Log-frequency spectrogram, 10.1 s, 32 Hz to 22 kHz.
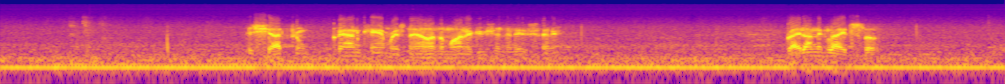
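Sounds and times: low hum with faint hiss: 0:00.0 - 0:10.0
man's voice on radio: 0:02.5 - 0:05.6, 0:07.9 - 0:08.8.

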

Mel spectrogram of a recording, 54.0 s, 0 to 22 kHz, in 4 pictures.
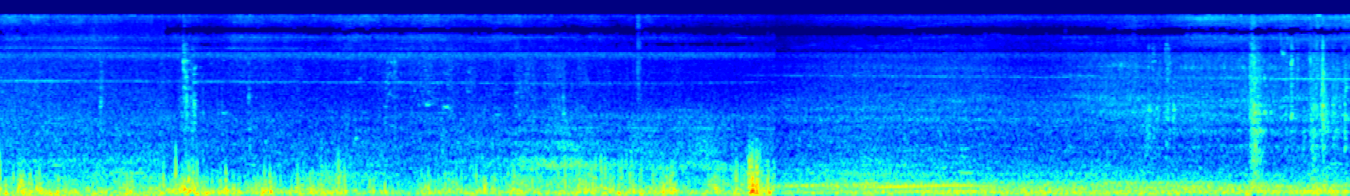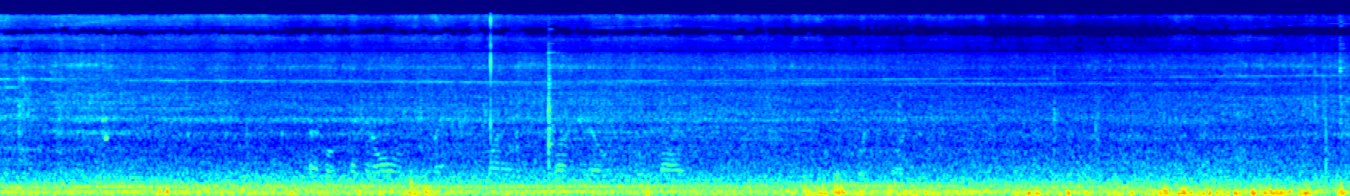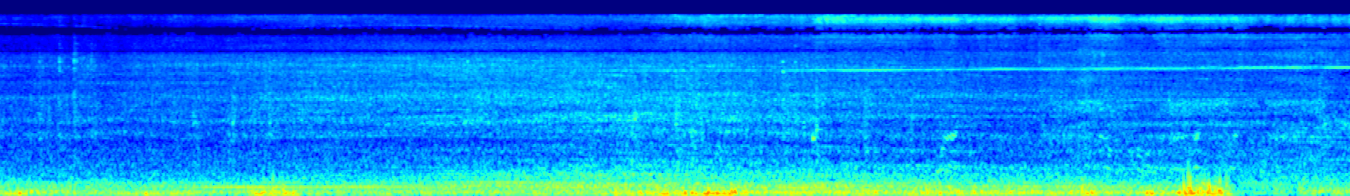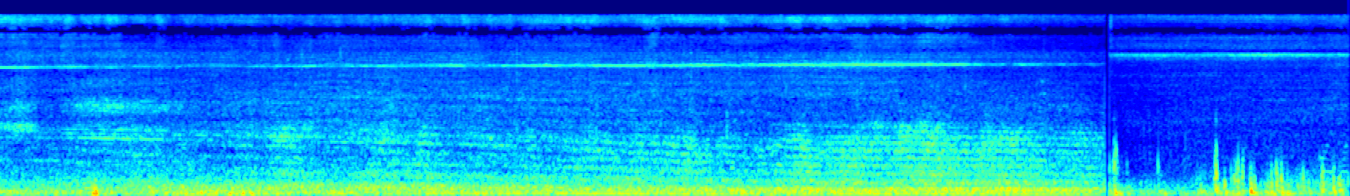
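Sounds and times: wind buffeting microphone: 0:00.0 - 0:09.0, 0:23.6 - 0:27.8, 0:37.0 - 0:44.0, 0:49.4 - 0:54.0
truck engine droning: 0:00.0 - 0:24.9, 0:28.3 - 0:51.6.

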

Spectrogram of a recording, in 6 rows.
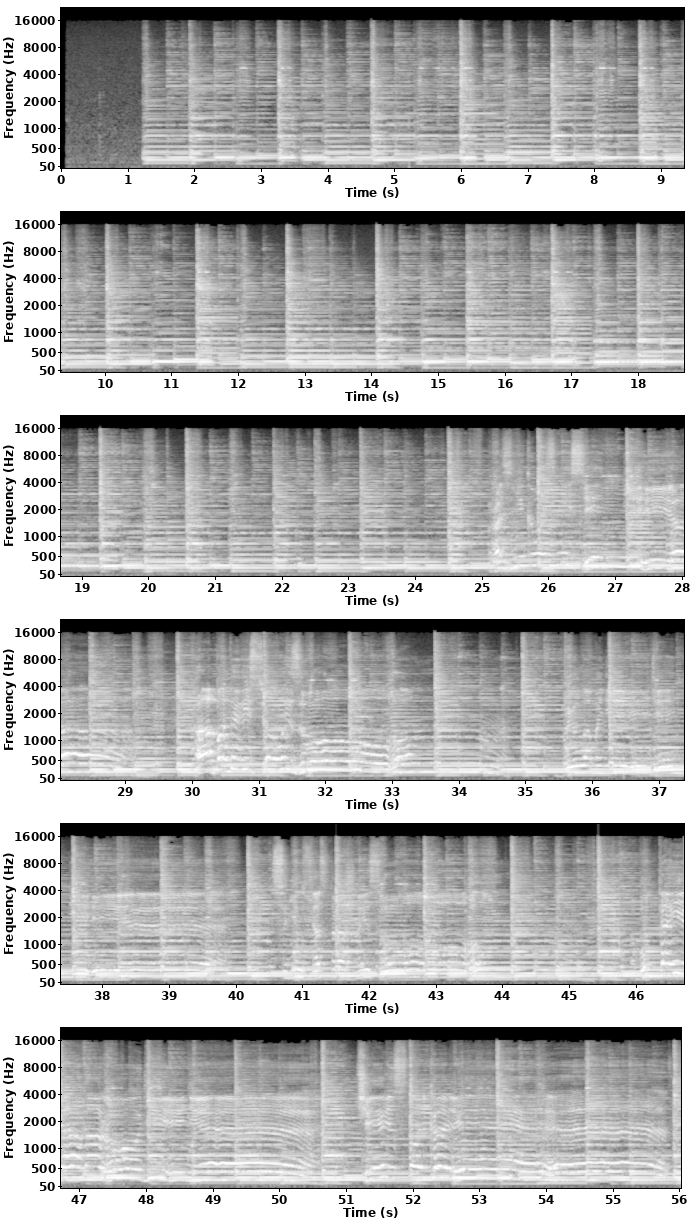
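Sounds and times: acoustic guitar strummed: 0:01.2 - 0:56.0
man singing: 0:24.8 - 0:44.6, 0:45.4 - 0:56.0.

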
